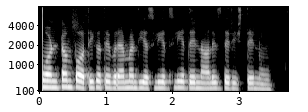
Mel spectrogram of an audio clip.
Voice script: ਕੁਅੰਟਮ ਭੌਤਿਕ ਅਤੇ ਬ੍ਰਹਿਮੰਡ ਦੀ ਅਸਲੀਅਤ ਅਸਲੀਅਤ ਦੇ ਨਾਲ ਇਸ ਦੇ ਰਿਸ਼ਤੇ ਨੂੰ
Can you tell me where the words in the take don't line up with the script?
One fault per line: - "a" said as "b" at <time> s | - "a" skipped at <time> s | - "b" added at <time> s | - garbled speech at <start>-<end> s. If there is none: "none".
none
